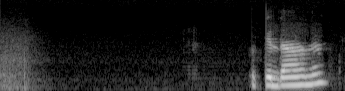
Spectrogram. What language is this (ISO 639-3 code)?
pan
